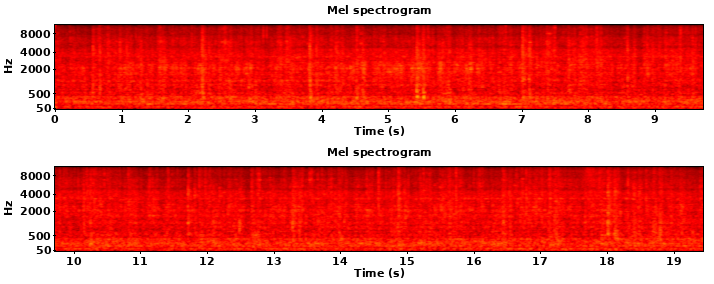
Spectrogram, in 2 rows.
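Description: Ravenglass & Eskdale Railway's 15-inch-gauge train heard from inside a moving carriage: a steady low rumble of wheels on rail, with scattered light clicks.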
